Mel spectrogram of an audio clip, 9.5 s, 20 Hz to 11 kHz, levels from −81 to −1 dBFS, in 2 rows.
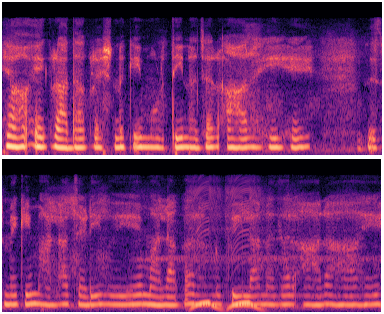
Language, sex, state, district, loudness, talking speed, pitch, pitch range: Hindi, female, Maharashtra, Chandrapur, -18 LUFS, 150 wpm, 195 Hz, 185-200 Hz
